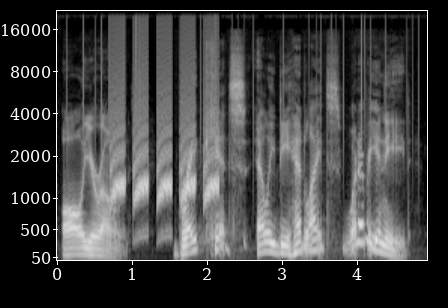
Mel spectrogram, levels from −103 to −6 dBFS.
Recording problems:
crackle, like an old record; faint; 25 dB below the speech
alarm; loud; from 0.5 to 2 s; peak 1 dB above the speech

